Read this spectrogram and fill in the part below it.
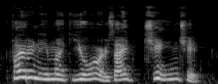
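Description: A man's voice: very high-pitched, animated, moderate pace, fairly bright tone, pitched above the performer's own voice, exaggerated voice. A man voicing a bossy, snobbish little girl mouse in a storybook, smug and taunting. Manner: smug, know-it-all, taunting.

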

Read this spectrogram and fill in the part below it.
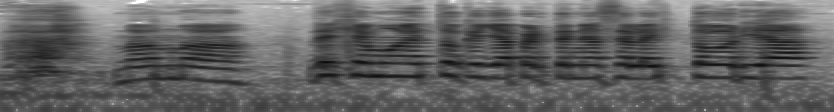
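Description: A haughty middle-aged Chilean wife, speaks with weary impatience in a radio comedy. The voice is fairly high, bright and forceful. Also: female voice, fairly even intonation, a little slow, faint music behind. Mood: exasperated. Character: exasperated, frivolous middle-aged wife and daughter. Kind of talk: radio play comedy acting.

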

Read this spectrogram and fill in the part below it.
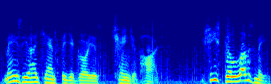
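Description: A man's voice: medium pitch, very animated, normal speed, natural voice. A man with an American accent acting an earnest, plaintive, lovelorn working-class husband in 1940s radio comedy. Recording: dull, hissy 1940s radio recording.

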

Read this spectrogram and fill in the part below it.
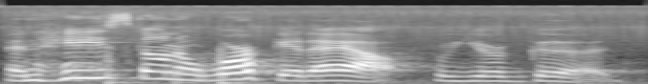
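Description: A middle-aged woman delivers a sermon from a church pulpit. Her voice sits high, and she preaches with emphatic, animated energy and quick asides to the congregation. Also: a little hiss or hum, low-quality recording. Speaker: pastor. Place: church stage at a wooden pulpit.

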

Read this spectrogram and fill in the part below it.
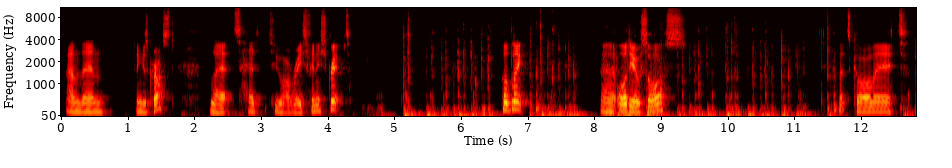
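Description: A man giving a casual software tutorial, thinking aloud step by step and talking informally to his viewers. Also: a little high. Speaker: video tutorial presenter. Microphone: voice-over recorded at a computer.

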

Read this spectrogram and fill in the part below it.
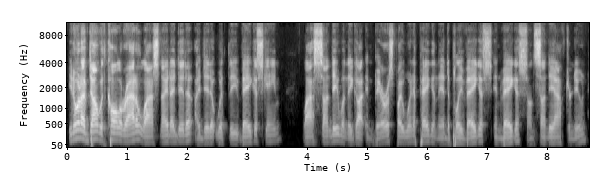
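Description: A deep-voiced man in his thirties breaks down sports bets in a dry, close recording. He is opinionated and emphatic, hammering his points by repeating them. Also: fast talker, fairly bright tone, no room sound. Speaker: sports betting analyst. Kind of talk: sports betting commentary. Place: indoor room at home, on a video call.

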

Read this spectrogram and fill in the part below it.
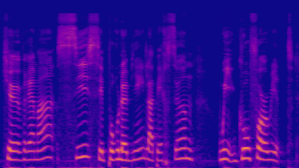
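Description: A woman's voice: mid-range voice, fairly even intonation, slow, a little mellow, smooth. A woman in her twenties speaks with a Québécois French accent in a casual discussion. She is informal and a little hesitant, slipping English words into her sentences. She is recorded on a close microphone in a small studio. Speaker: podcast co-host. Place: small indoor podcast studio. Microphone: close studio microphone on boom arm.

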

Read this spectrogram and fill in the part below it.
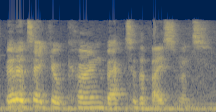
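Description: Animated, high-pitched young man reading a storybook. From Australia. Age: young adult. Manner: expressive, dramatic pauses and exclamations. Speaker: picture book author reading aloud. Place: library, among bookshelves. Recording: distant mic, noisy room ambience.

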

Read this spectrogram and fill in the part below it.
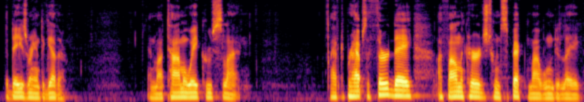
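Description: A middle-aged actor playing a haunted Confederate lieutenant, gravely and formally recounting a horror from his journal in a radio play. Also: sits low, a little hiss or hum, natural voice. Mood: brooding. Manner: grave, formal, deliberate storytelling. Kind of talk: dramatic old-time radio play narration. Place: small radio studio. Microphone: vintage-style studio microphone at close range. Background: music.

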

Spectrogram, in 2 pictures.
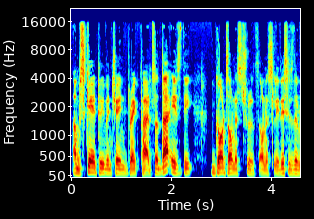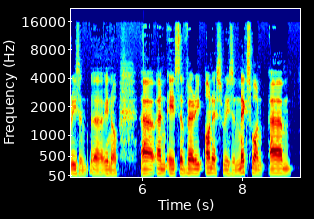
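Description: Halting Indian-accented man, slightly dull audio. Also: on the low side, steady tone, dark tone. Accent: Indian English. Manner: candid, halting, many fillers. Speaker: motorcycle YouTuber. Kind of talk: casual to-camera Q&A. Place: small cozy room indoors.

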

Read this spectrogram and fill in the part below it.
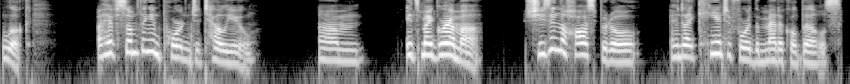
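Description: Woman putting on a gruff, guarded young man. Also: mid-range voice, sing-song, moderate pace, darkish tone, dry recording, clean studio sound, voice pushed down, close to an everyday voice. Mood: hesitant, awkward. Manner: gruff, curt.

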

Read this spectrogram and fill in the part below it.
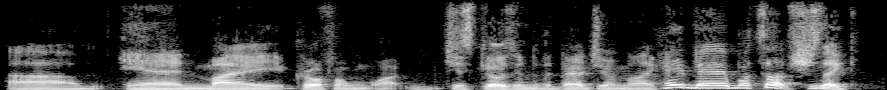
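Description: A man in his forties hosting a podcast from his home office, talking with a guest over a video call and telling stories in an animated, talkative way. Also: low-pitched, normal speed, muffled recording. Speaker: podcast host. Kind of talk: casual video-call interview. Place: home dining room office. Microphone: boom mic on arm.

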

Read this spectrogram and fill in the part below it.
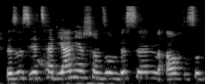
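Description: A young woman with a fairly high voice, acting as interviewer. She talks informally and chattily, speaking indoors on a video call. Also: steady tone, rapid-fire. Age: 20s. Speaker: interviewer, host. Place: indoors in front of bookshelves.

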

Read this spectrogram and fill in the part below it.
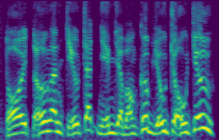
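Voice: mid-range voice, expressive, very fast, a little hiss or hum, natural voice. An actor playing a scheming middle-aged hotel owner in a cartoon dub, oily and pompous. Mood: accusing. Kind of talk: Vietnamese cartoon dubbing. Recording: background music under dubbed dialogue.

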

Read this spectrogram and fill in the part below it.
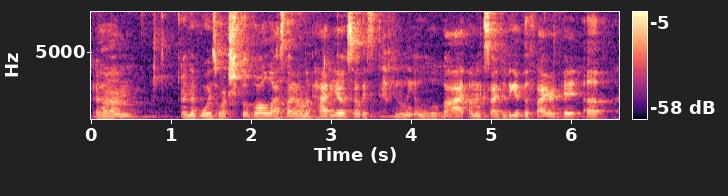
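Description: A woman's voice: fairly low pitch, little pitch movement, brisk. Chatty woman vlogging in an echoey kitchen. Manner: chatty, rambling, many fillers. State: scratchy throat, clearing it. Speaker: lifestyle vlogger. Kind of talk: casual chat to camera. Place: large bright home kitchen. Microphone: camera on a counter, mid-shot. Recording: echoey kitchen with faint room noise.

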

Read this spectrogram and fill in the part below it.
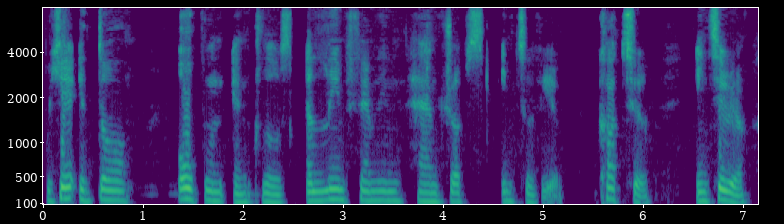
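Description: A man in his thirties reading screenplay directions aloud in a measured, deliberate way, with small stumbles. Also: medium pitch, fairly even intonation, warm tone, no echo, muffled recording. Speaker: writer reading stage directions at a table read. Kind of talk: script narration, reading aloud. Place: indoor room, on a video call.

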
